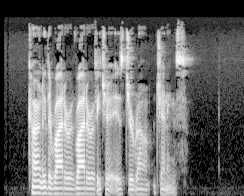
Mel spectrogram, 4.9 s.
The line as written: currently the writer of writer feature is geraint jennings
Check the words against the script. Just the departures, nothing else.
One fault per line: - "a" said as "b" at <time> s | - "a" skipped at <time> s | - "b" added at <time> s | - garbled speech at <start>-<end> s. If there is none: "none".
none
